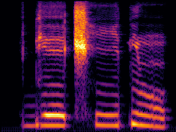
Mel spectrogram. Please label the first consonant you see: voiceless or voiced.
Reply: voiced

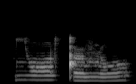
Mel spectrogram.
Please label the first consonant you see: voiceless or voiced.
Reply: voiced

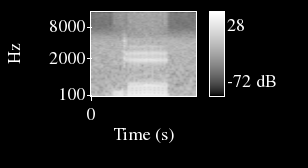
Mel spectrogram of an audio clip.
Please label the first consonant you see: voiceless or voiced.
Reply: voiced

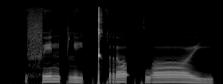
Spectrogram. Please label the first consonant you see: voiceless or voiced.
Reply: voiceless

